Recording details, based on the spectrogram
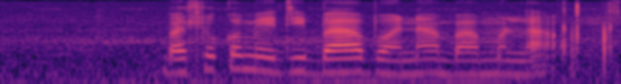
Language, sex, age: Southern Sotho, female, 25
